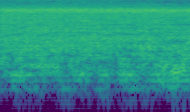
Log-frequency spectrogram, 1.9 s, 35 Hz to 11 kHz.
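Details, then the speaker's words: Electric fan after basic maintenance, earlier noise from the shaft rubbing now gone, running on speed 3: steady even rush of air with smooth motor hum, no rubbing or ticking; normal running, high speed. "So wala na yung ingay kanina guys. Yung kanina parang sumasadsad yung yung kanyang shafting. Tapos number 3. Ayan. Napakalakas."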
